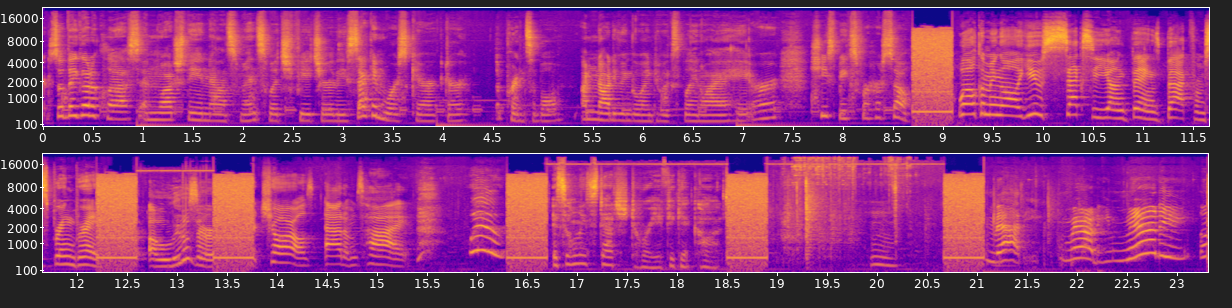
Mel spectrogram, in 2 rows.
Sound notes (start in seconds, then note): 18.3 smooch Noise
